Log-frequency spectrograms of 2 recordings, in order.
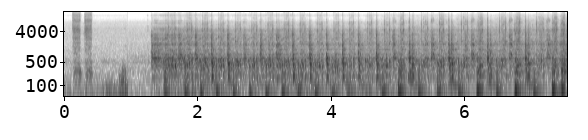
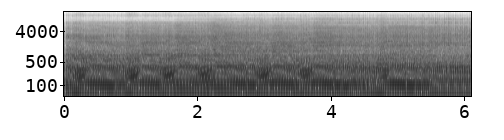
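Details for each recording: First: Moto-4 Big Bear 350 ATV that sat in the woods for years, started on starting fluid with a new fuel filter: the single cylinder holds a fast, busy tick with no throttle input. Idle is far too high from a destroyed throttle cable. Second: Moto 4 Big Bear 350 four-wheeler that sat in the woods for years, after a throttle cable fix and idle adjustment: a single-cylinder thump rises and falls cleanly with throttle, no stumbling or popping; runs like new.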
